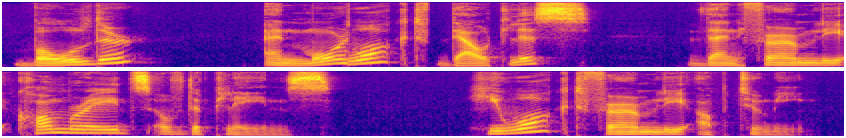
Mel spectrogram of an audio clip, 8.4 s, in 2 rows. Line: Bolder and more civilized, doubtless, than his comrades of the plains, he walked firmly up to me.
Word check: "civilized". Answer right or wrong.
wrong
